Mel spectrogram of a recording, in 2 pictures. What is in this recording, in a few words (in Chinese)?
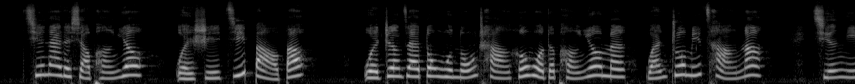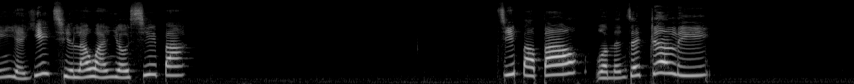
动画 童声 女童, 女国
